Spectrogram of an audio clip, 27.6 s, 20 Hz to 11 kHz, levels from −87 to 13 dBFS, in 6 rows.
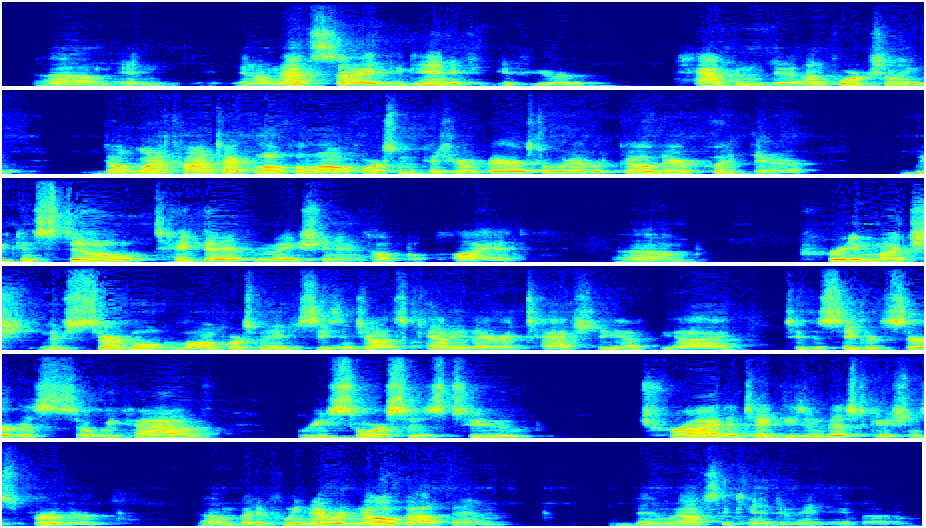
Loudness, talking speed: -22 LUFS, 190 wpm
